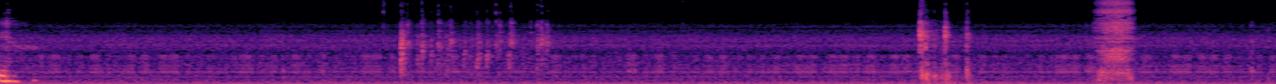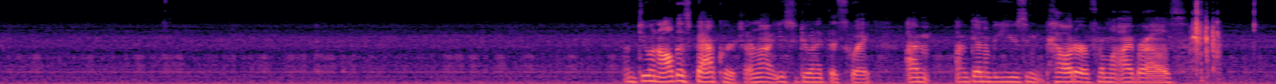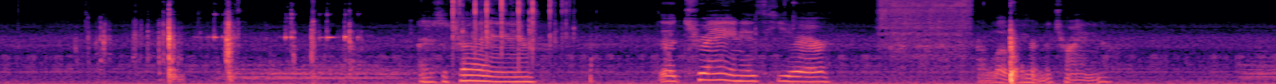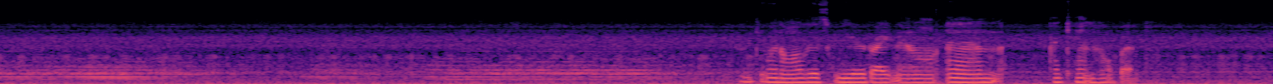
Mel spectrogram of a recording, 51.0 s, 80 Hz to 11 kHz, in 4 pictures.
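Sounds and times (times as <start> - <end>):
low hum: 0.0 - 51.0
small objects clicking and tapping: 30.0 - 31.5
short hiss: 34.3 - 35.3.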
